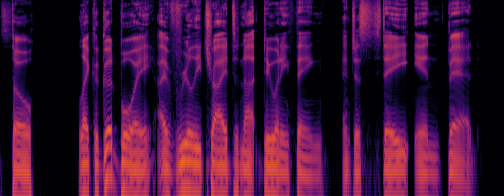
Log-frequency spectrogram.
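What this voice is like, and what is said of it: Sick voice, has the flu. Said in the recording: “I don't know if you guys can hear it in my voice, but I am motherfucking sick. I think I have the flu”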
